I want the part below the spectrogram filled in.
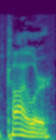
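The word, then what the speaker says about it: Kylar: Every time I look at that damn cup, E-R-I-N. Every single time. – It pisses me off. What's your name? Kyler. It's either Tyler, Kyle, or Skyler. It's never Kyler. Never once. – Get Skyler out of that. I mean. – And they always spell it with an A. S-K-Y-L-A-R. I'm like, no. It's K-Y-L-A-R.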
